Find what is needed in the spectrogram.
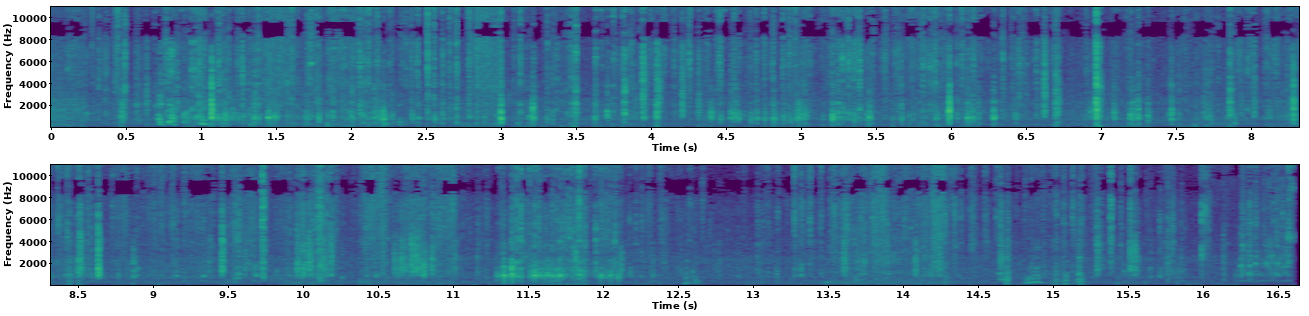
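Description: Kitchen knife chopping vegetables on a wooden cutting board: quick, irregular knocks of the blade on the wood.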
